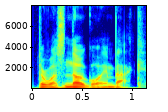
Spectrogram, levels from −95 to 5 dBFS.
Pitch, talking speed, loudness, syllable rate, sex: 95 Hz, 260 wpm, -16 LUFS, 6.1 syllables/s, male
